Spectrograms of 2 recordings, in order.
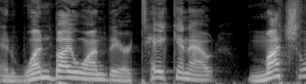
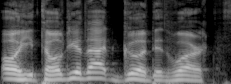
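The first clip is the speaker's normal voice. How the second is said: put-on Austrian accent. Retelling Arnold's answer in a behind-the-scenes clip: weird Arnold Austrian accent. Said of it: "my Austrian accent is weird and nonsensical".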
